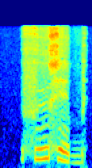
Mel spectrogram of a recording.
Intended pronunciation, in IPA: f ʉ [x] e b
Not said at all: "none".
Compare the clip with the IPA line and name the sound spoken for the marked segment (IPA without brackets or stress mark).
x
